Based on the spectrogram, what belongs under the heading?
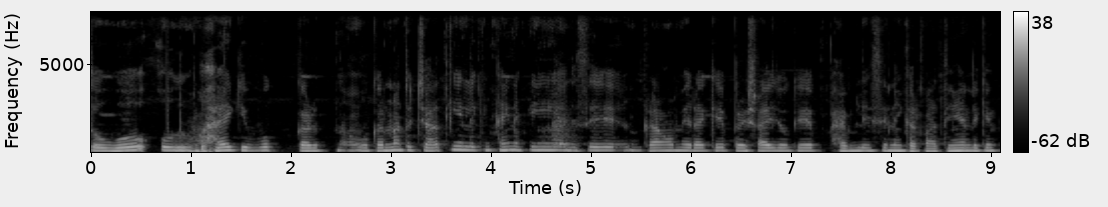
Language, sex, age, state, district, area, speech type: Hindi, male, 18-30, Uttar Pradesh, Ghazipur, rural, spontaneous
